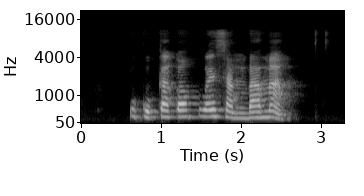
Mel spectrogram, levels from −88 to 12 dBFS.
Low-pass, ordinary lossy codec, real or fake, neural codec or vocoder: 10.8 kHz; AAC, 64 kbps; fake; codec, 44.1 kHz, 2.6 kbps, SNAC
